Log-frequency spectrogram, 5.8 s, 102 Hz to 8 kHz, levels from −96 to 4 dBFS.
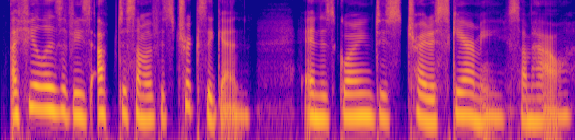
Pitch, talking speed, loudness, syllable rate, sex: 215 Hz, 230 wpm, -20 LUFS, 5.3 syllables/s, female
